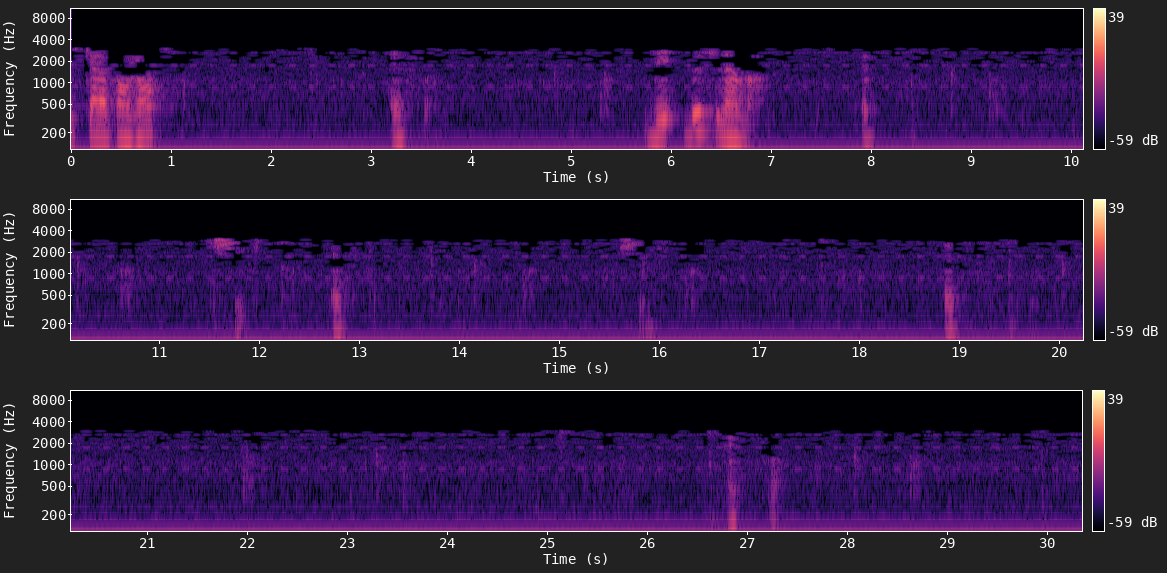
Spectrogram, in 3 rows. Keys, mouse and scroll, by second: 0.4-2.0 right drag, 1.0-2.8 middle drag, 2.9-6.6 right drag, 3.8 f, 5.0-7.0 middle drag, 7.0-8.9 right drag, 8.7 f, 9.0-12.2 middle drag, 10.0-11.7 right drag, 12.8-14.5 right drag, 13.9 f, 14.4-17.9 middle drag, 15.7-17.4 right drag, 18.1-20.0 right drag, 19.8 f, 20.2-22.2 middle drag, 23.1-24.9 right drag, 23.5-25.5 middle drag, 25.6-27.4 right drag, 26.8 f, 27.8-29.4 right drag, 28.3-30.1 middle drag, 30.1 middle click.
